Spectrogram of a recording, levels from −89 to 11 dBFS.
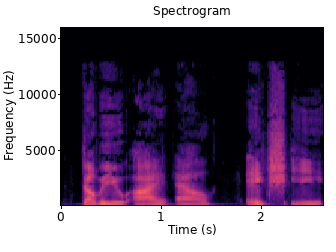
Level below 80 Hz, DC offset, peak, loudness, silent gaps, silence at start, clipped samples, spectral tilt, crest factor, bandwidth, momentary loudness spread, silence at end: -50 dBFS; under 0.1%; -10 dBFS; -28 LUFS; none; 0.2 s; under 0.1%; -5 dB/octave; 20 dB; 13 kHz; 9 LU; 0 s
